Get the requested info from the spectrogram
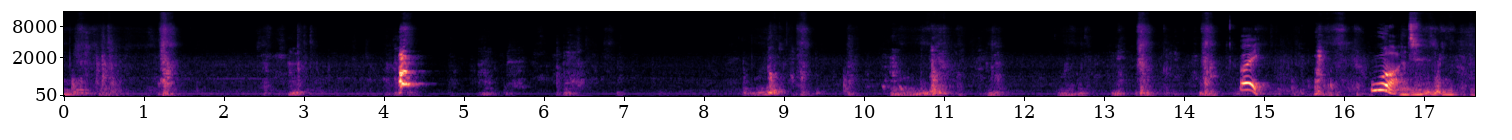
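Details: A Boxer dog, Layla, still sulking over a bottle cap she cannot have, lets out intermittent barks and whiny grumbles indoors while a person questions her.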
